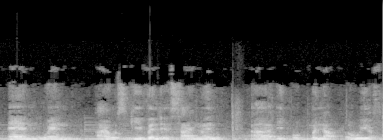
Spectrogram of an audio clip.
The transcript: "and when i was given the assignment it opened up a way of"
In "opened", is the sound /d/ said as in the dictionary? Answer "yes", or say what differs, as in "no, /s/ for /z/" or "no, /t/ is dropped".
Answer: no, /d/ is dropped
